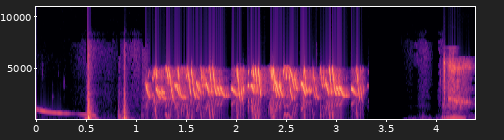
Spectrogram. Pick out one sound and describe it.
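Cartoon birds chirp and tweet quickly.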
